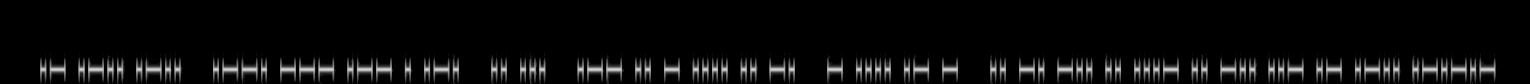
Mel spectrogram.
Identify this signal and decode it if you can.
Morse code, heard as a keyed tone, about 25 wpm, 700 Hz. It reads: ALL POWER IS WITHIN THAT INDIVIDUAL.
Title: Sentences from Top 1000 Words - Review Part 4 - 25wpm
